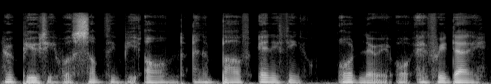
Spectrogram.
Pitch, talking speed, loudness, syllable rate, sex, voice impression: 95 Hz, 135 wpm, -20 LUFS, 5.4 syllables/s, male, very masculine, old, very thick, very relaxed, very weak, very dark, very soft, very muffled, raspy, cool, very intellectual, sincere, very calm, very mature, very friendly, reassuring, very unique, very elegant, wild, very sweet, slightly lively, very kind, very modest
